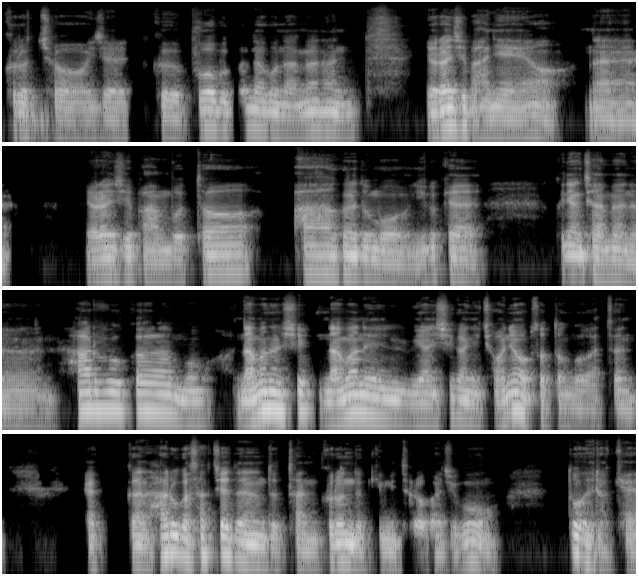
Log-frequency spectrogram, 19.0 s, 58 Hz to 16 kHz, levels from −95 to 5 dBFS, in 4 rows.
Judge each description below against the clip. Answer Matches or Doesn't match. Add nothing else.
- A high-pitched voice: Doesn't match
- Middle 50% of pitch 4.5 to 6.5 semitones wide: Matches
